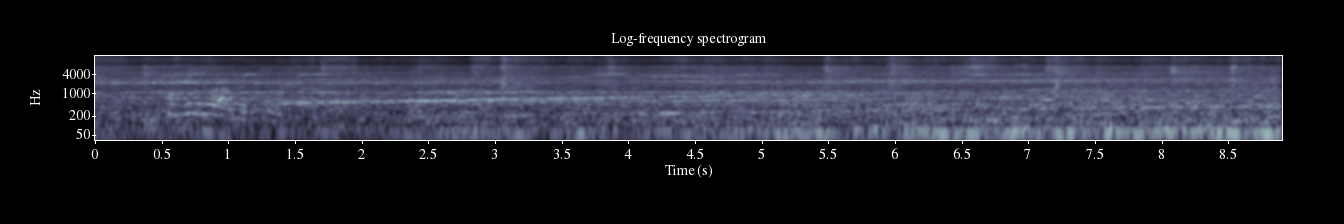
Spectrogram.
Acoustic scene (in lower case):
subway station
